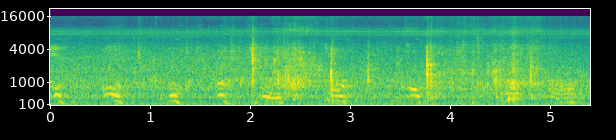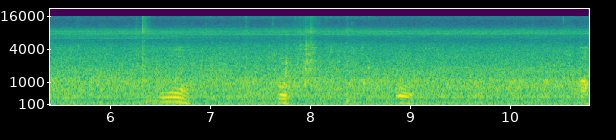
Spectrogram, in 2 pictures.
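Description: A stream flows steadily over rocks.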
